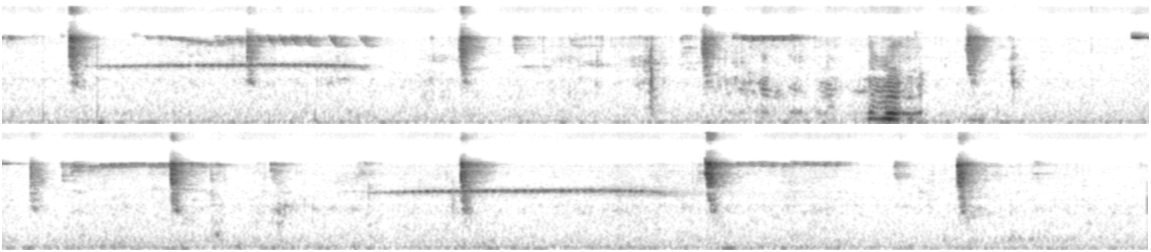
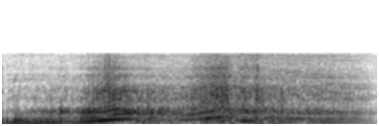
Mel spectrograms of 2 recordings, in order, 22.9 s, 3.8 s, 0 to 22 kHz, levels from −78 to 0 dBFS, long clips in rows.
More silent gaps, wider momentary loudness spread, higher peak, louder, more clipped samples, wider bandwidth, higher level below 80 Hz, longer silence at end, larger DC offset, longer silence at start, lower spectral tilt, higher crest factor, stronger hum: neither; first, 23 LU vs 13 LU; about the same, 0 dBFS vs 0 dBFS; second, -25 LUFS vs -13 LUFS; neither; first, 19 kHz vs 4 kHz; second, -60 dBFS vs -26 dBFS; first, 1 s vs 0.05 s; second, under 0.1% vs 0.4%; about the same, 0 s vs 0 s; second, -1 dB/octave vs -12 dB/octave; first, 30 dB vs 12 dB; neither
